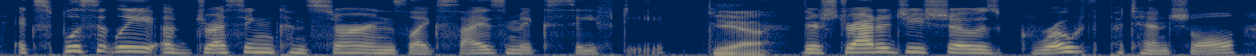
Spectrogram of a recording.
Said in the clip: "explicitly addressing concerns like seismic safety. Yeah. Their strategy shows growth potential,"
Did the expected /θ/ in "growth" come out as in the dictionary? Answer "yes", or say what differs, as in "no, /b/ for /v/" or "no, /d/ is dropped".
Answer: yes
